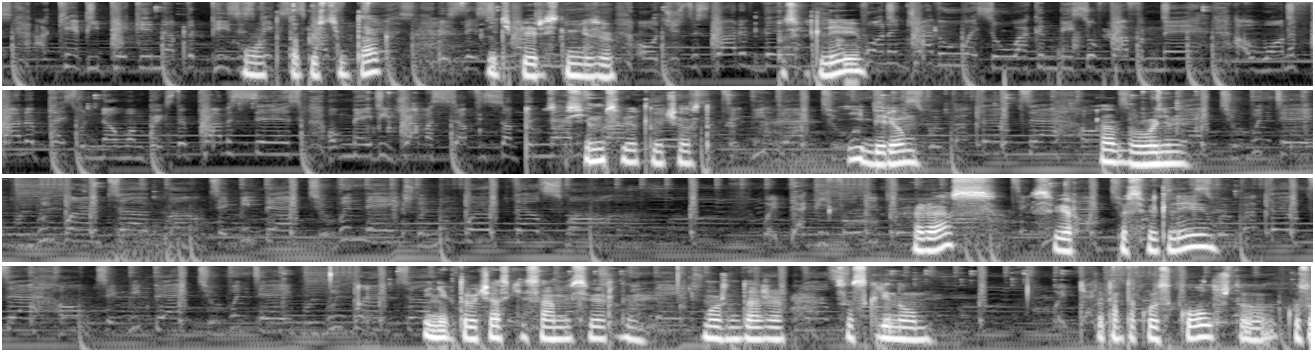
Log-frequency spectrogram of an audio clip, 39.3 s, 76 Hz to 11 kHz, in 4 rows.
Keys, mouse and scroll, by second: 1.9-2.2 scroll up 1, 2.2 scroll down 1, 3.6 click, 4.5 f, 5.0-8.0 drag, 10.4 click, 11.5-12.6 drag, 12.6 ctrl+z, 12.9-16.4 drag, 16.8 f, 17.8 click, 18.6 ctrl+z, 19.5 f, 20.7-23.8 drag, 27.5 click, 28.8-32.4 drag, 33.3-34.4 drag, 34.4 ctrl+z, 36.6 click, 39.2-39.3 drag.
